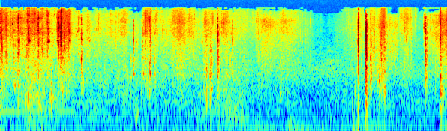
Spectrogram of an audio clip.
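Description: A buckle clinks as a saddlebag is opened.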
